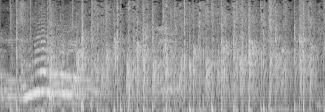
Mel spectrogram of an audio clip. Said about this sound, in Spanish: Ya, pues aplausos, la verdad, que padre.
